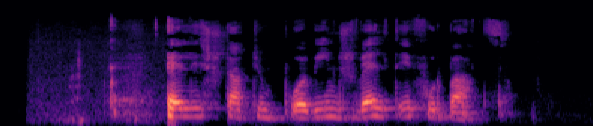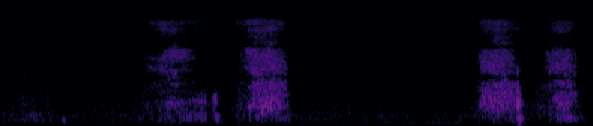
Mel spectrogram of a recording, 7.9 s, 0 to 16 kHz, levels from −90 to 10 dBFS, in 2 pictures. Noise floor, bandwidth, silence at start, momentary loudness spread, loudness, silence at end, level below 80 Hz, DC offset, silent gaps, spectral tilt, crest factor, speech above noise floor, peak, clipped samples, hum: -84 dBFS; 10 kHz; 0.75 s; 23 LU; -25 LUFS; 4.8 s; -72 dBFS; under 0.1%; none; -5.5 dB/octave; 28 dB; 60 dB; -2 dBFS; under 0.1%; none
